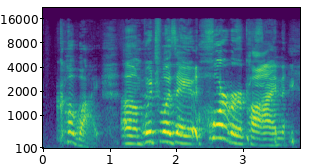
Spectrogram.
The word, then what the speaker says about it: Kauai: Is that how you pronounce Kauai? It? Yeah. Kauai. Not Kauai. Kauai.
